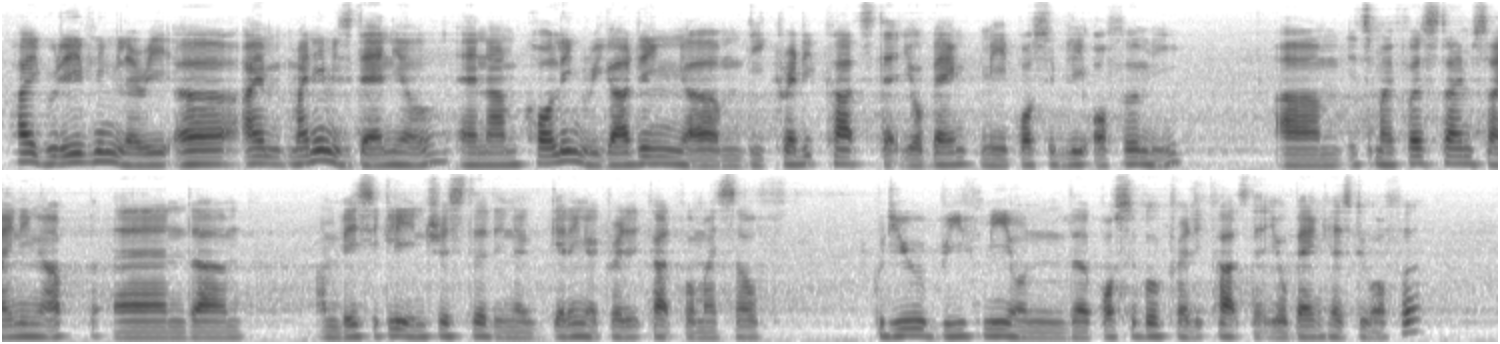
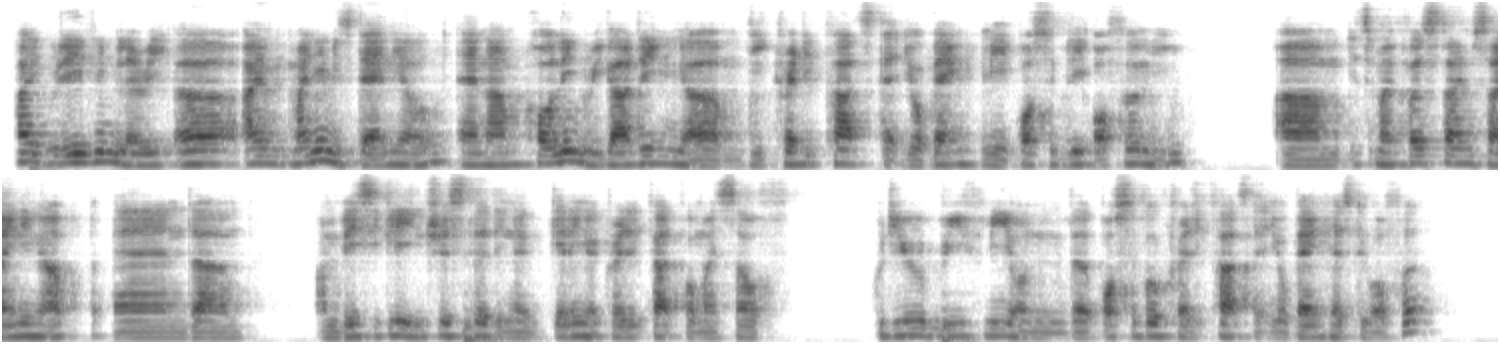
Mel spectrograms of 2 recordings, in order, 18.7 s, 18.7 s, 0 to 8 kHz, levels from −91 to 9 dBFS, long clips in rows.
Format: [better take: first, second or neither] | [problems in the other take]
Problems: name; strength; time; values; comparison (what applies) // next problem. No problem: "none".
first | noise reduction (neural mask model DeepFilterNet 3)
